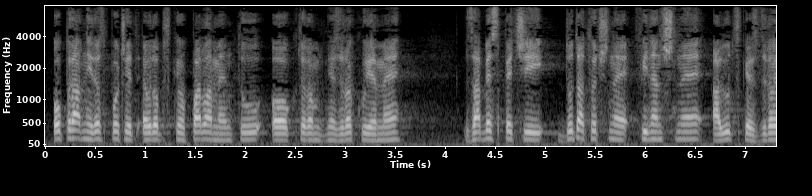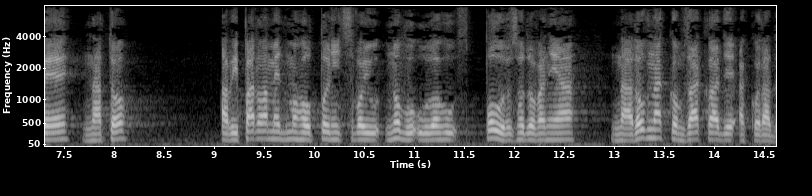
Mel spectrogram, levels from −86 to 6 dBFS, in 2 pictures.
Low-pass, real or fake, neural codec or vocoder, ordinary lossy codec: none; real; none; none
